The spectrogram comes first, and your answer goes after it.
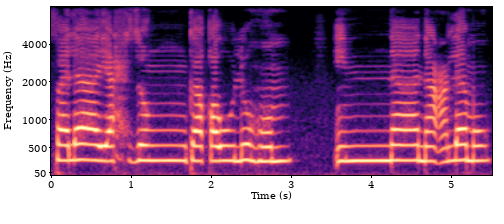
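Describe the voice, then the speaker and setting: A woman's voice: high-pitched, mellow, no room sound, studio quality, far from the mic. A woman teaching Quran recitation rules step by step, patient and methodical. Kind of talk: tajweed lesson explaining rules.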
